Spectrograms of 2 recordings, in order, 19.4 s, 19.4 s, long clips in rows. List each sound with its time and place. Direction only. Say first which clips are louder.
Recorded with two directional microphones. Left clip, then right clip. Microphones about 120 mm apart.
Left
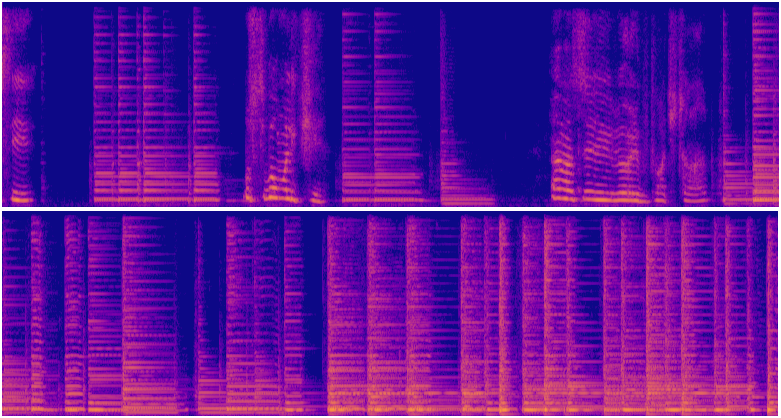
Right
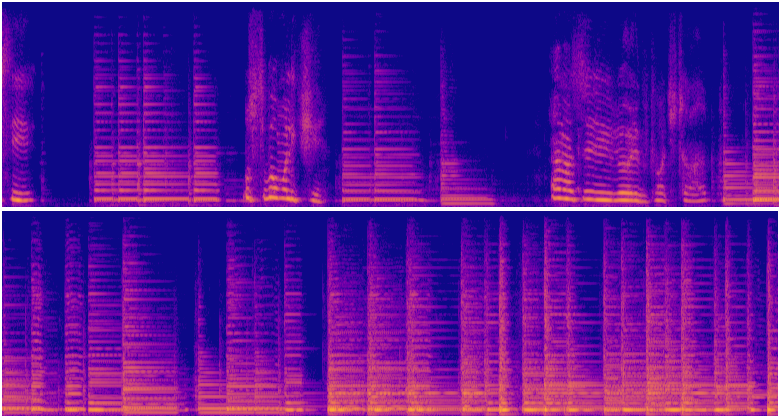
0.0 s a woman's voice: right 5 dB; 20° right (ahead or behind)
1.1 s music: right 4 dB; 25° right (ahead or behind)
6.8 s a sound: right 4 dB; 20° right (ahead or behind)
